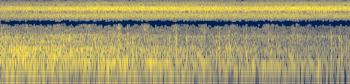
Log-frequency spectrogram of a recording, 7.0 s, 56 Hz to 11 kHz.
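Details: 13-year periodical cicadas in Nashville, Tennessee, massed up in the trees, making an intense continuous shrill hiss that holds level throughout with no breaks, a few faint low thumps beneath.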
